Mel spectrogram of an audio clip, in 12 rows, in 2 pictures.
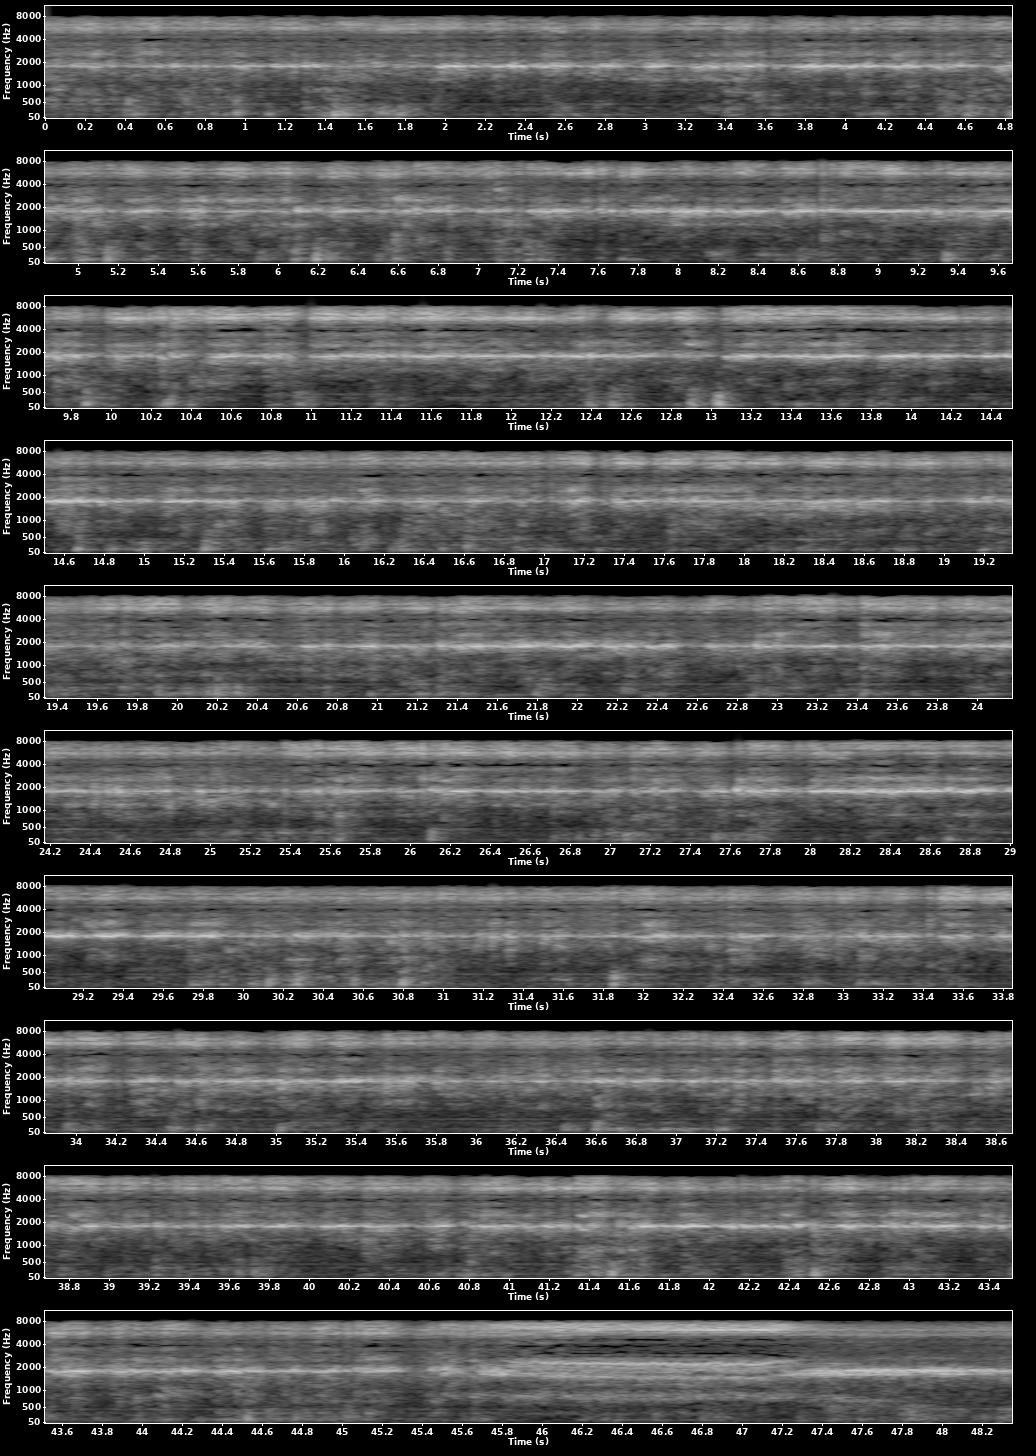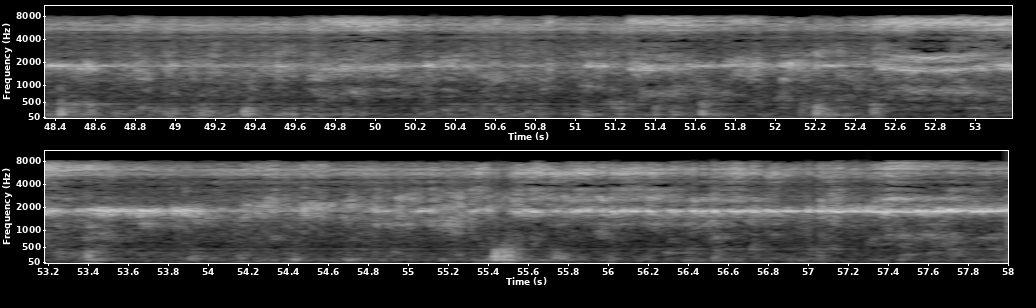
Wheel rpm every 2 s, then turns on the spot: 230, 230, 230, 230, 230, 230, 230, 230, 230, 240, 230, 230, 230, 230, 230, 230, 230, 230, 240, 230, 230, 230, 220, 220, 230, 230, 230, 230, 230.
none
